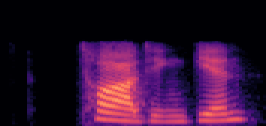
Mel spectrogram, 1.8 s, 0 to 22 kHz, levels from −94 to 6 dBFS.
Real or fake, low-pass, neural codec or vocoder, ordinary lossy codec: fake; 5.4 kHz; codec, 16 kHz, 0.2 kbps, FocalCodec; Opus, 32 kbps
